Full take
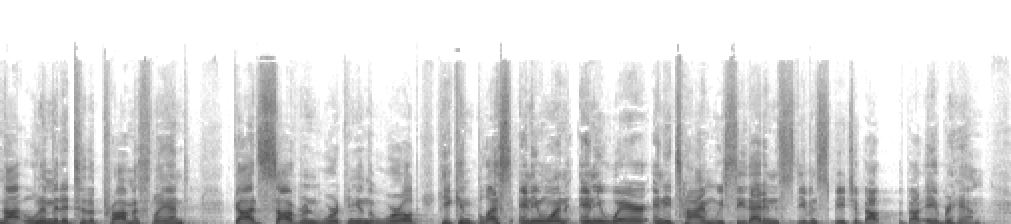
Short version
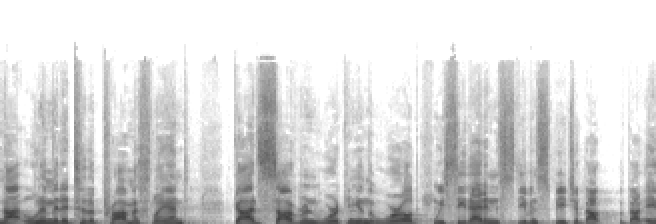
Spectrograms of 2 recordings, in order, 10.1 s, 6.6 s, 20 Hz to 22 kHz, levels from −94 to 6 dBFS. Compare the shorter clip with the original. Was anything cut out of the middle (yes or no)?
yes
